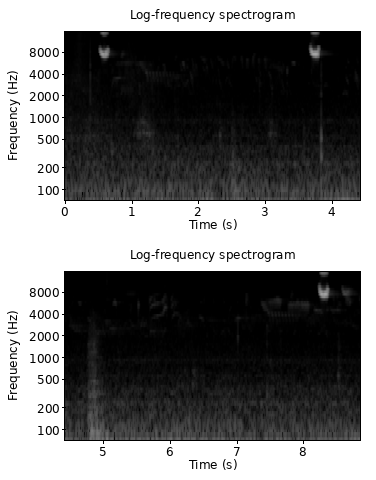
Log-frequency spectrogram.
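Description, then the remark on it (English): A white-throated sparrow gives three sharp, high-pitched call notes, each a brief isolated chip spaced several seconds apart, heard clearly over a quiet, faint low background hum with no talking. “And speaking of that bird, we have a white-throated sparrow call.”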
